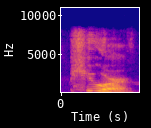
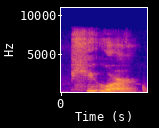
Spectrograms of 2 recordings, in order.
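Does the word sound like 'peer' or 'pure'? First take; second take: pure; pure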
